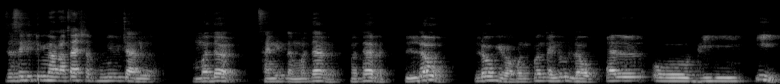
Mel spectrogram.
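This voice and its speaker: A man's voice: sits high, a bit bright. A male teacher explaining a lesson, repeating each word several times and asking the class questions that he then answers himself. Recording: echoey room, voice from a distance.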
